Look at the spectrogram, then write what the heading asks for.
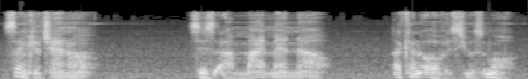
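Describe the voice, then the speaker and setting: An actor playing a sinister, cunning Soviet psychic mastermind in a game cutscene, silky and menacing, with a Russian accent. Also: male voice, rumbling low, wildly swooping pitch, a little slow, creaky, fairly bright tone, a little hiss or hum, full character voice. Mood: sinister, gloating. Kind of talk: theatrical game cutscene acting.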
